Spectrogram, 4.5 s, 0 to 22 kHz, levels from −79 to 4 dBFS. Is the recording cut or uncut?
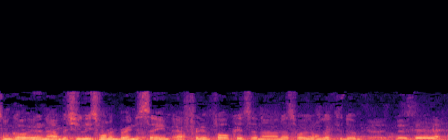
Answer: uncut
